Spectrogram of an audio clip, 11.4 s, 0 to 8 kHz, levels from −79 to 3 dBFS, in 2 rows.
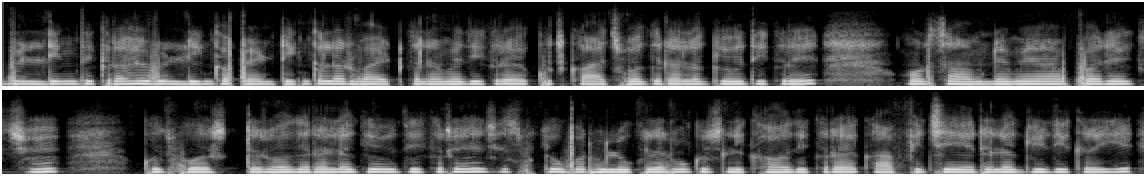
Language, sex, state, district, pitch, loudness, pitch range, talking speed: Hindi, female, Uttar Pradesh, Muzaffarnagar, 235 Hz, -15 LUFS, 230-245 Hz, 280 wpm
